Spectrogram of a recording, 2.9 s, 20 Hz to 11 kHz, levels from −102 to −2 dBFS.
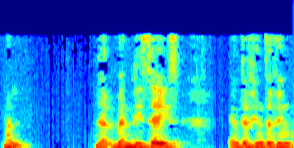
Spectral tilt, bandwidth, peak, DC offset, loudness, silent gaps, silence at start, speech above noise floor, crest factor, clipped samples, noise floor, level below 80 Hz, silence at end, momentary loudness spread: -6 dB/octave; 8.8 kHz; -4 dBFS; under 0.1%; -18 LUFS; none; 0.05 s; 49 dB; 16 dB; under 0.1%; -66 dBFS; -66 dBFS; 0 s; 13 LU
